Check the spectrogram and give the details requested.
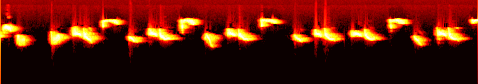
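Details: Bahama mockingbird singing lively varied phrases: short falling whistles, burry slurred notes and thin high notes, some motifs repeated two or three times in succession.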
